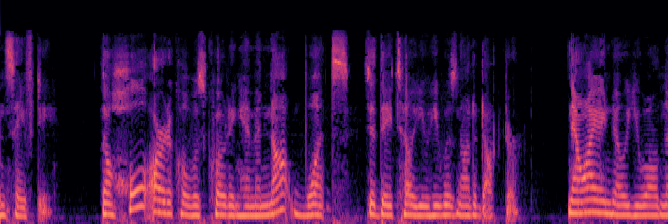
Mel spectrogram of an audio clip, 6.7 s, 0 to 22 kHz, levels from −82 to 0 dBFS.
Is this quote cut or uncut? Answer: uncut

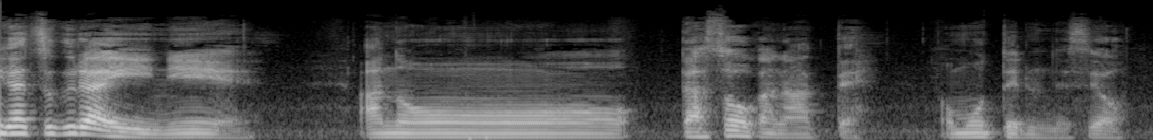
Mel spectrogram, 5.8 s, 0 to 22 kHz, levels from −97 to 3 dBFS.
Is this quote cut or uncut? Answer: uncut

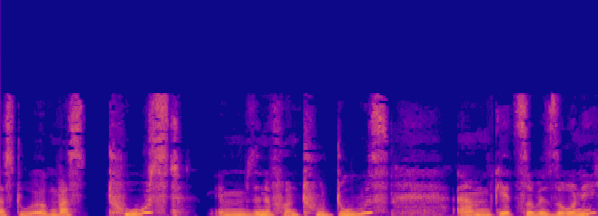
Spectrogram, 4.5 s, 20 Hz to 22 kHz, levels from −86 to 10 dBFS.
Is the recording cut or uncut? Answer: uncut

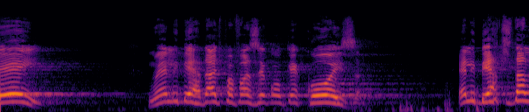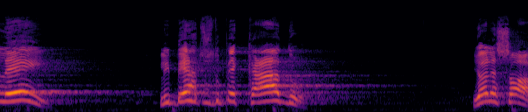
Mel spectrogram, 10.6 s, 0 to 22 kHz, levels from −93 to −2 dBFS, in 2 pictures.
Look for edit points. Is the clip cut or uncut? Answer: uncut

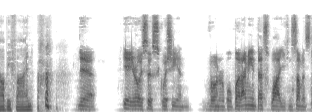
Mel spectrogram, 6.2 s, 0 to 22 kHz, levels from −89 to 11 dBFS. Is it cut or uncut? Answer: uncut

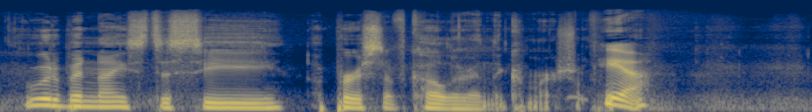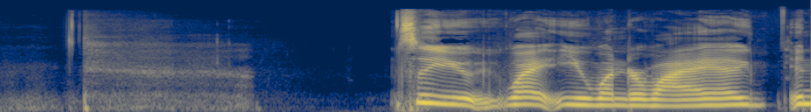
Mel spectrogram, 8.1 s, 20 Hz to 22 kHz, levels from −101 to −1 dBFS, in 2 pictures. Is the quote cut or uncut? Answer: cut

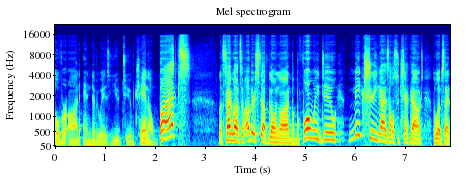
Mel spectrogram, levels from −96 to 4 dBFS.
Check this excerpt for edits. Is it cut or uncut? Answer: uncut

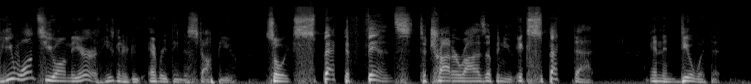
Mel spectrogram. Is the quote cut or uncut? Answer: cut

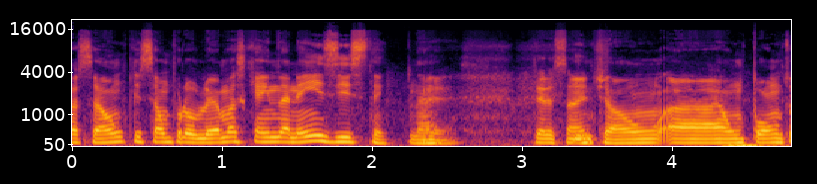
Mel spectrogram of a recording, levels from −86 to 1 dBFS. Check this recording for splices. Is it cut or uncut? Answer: cut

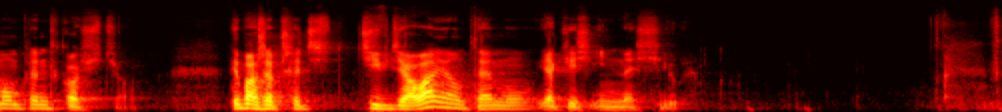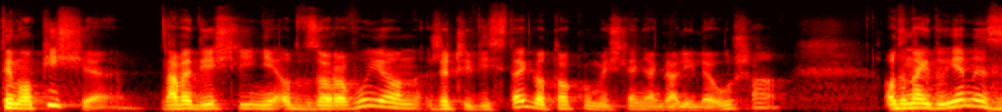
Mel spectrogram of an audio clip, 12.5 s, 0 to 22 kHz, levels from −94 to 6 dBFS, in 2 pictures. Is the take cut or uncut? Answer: uncut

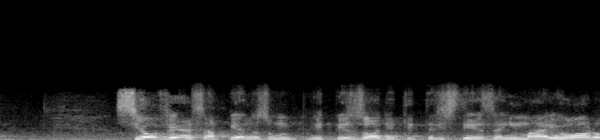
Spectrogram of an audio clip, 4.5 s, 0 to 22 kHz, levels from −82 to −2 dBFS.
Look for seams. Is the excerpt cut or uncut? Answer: uncut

